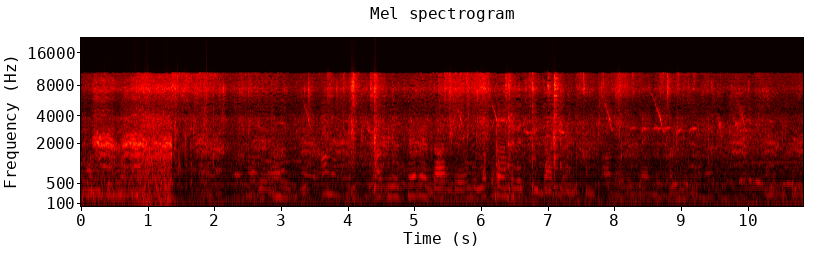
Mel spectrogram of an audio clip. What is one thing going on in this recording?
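A crowd of men, women and children chatter nearby outdoors.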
